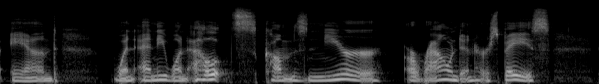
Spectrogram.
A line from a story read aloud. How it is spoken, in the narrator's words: she growls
